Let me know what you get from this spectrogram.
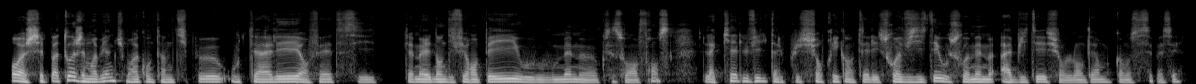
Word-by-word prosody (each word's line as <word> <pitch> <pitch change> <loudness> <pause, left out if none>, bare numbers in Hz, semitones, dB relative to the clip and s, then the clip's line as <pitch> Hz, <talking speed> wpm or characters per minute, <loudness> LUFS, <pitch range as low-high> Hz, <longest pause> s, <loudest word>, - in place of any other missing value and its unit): Ouais, 145 -5 +7
je - - +9
sais - - +6
pas 140 +3 0
toi, 195 +7 +2
j'aimerais 130 -7 +4
bien 155 +5 +1
que 165 - -2
tu 170 - -4
me - - 0
racontes 120 0 -2
un 115 - 0
petit 110 - -5
peu 125 -2 0
où 125 -4 -3
tu 120 - -4
es - - +4
allé, 120 +2 +4
en 115 - +3
fait, 115 +2 -3
si 110 -2 -7 0.3
tu - - -3
aimes 120 - +1
aller 115 -1 +4
dans 120 0 +3
différents 115 0 0
pays 130 +3 +4
ou 110 -2 0
même, 115 +1 +1
heu, 105 -1 -2
que - - -13
ce 125 - -7
soit 105 -1 -2
en - - 0
France? 100 - -3 0.3
Laquelle 150 -2 -1
ville 145 +1 -1
t'a - - -2
le 115 - -4
plus 115 - -7
surpris 120 +2 -1
quand 115 -3 -2
tu 115 - -5
es - - +2
allé 110 0 0
soit 125 +4 0
visiter 115 +4 0
ou 140 -4 +2
soit 120 +1 0
même 115 -1 +3
habiter 115 +1 0
sur 110 -1 -3
le 100 - -3
long 105 -1 -1
terme? 110 +1 -4
Comment 105 0 -3
ça 105 - -8
s'est - - -7
passé? 105 +4 -7
115 Hz, 295 wpm, -24 LUFS, 110-125 Hz, 0.3 s, je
